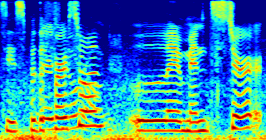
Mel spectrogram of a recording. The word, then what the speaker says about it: Leominster: So we would say Leominster.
